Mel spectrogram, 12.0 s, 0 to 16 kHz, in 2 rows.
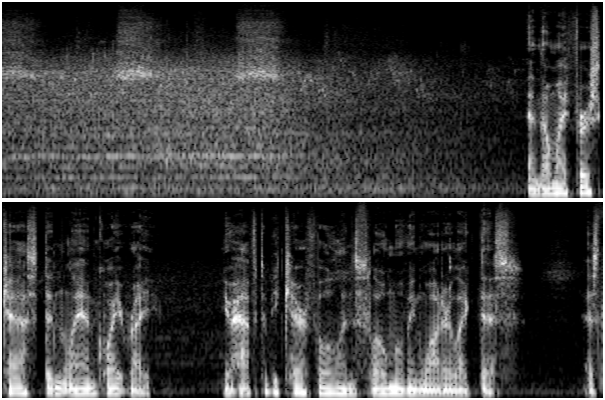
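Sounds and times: bird calling: 0.0s - 9.6s.

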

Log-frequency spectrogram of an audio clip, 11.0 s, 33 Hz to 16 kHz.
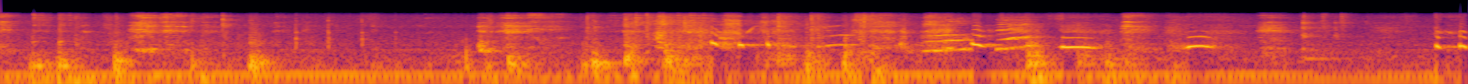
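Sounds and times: people laughing and exclaiming: 4.8s - 8.3s.

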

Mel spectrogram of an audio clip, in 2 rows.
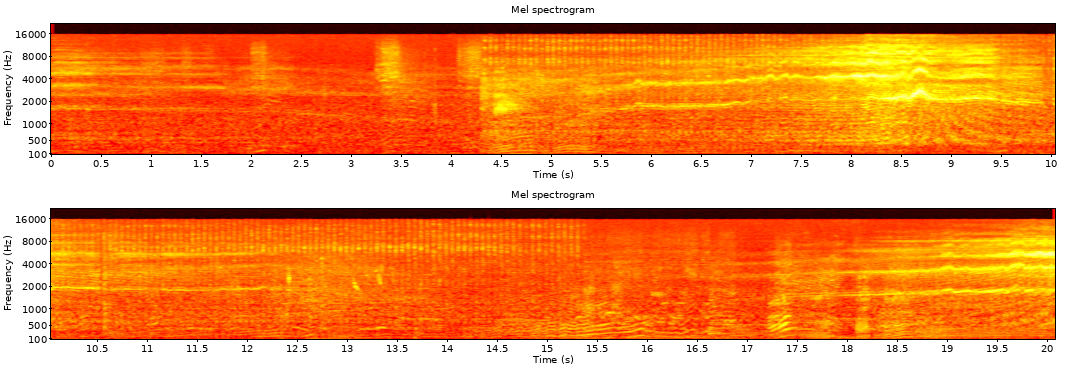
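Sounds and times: electric motor whining: 4.0s - 20.0s.

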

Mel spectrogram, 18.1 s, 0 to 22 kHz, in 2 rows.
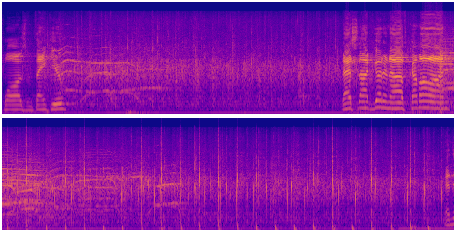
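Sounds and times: crowd applause: 0.7s - 18.0s
sharp close claps: 9.1s - 18.0s.

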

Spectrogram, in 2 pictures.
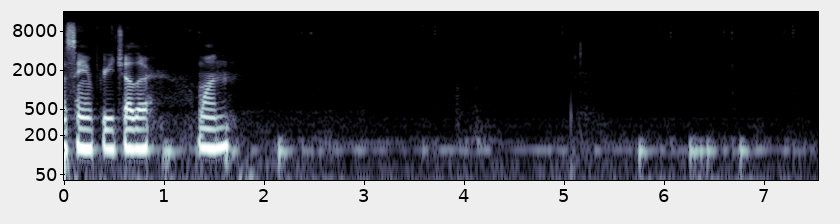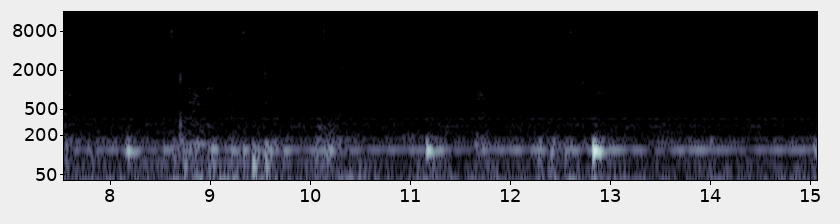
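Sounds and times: faint low hum: 0.0s - 15.0s
keyboard keystrokes: 4.8s - 7.5s.

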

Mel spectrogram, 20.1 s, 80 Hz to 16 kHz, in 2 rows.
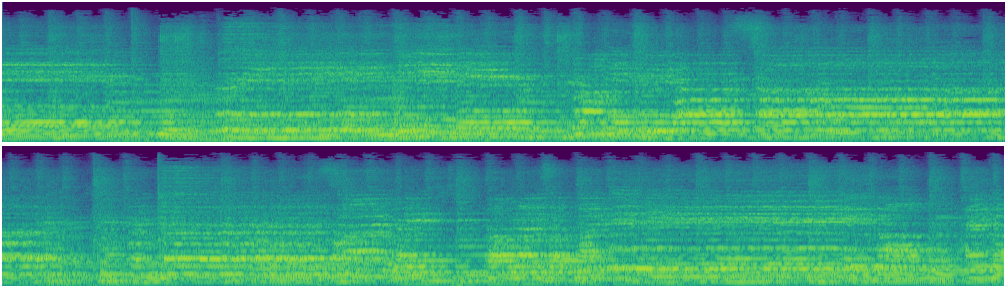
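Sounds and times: group singing: 0.0s - 20.0s.

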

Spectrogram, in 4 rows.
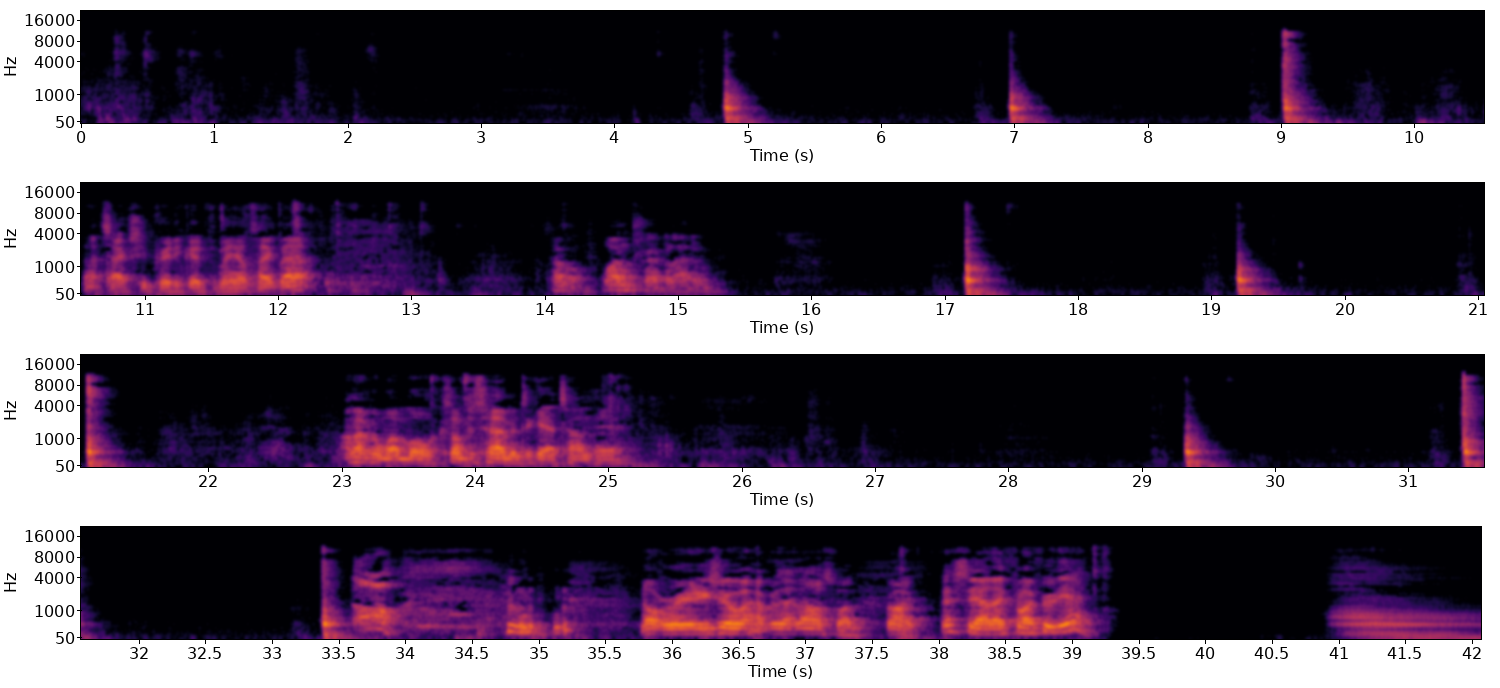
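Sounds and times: darts striking a dartboard: 4.7s - 5.2s, 6.9s - 7.3s, 8.8s - 9.4s, 17.0s - 17.5s, 19.1s - 19.6s, 20.9s - 21.4s, 29.2s - 29.7s, 31.3s - 31.8s, 33.3s - 33.6s.

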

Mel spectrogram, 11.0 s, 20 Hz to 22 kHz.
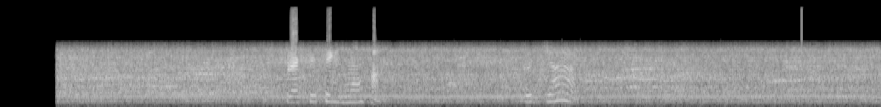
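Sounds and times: ice rink hum and hiss: 0.7s - 11.0s.

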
